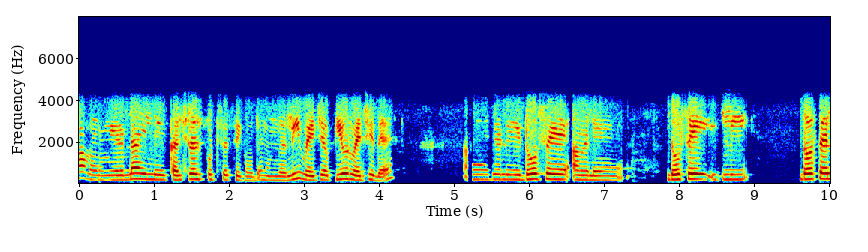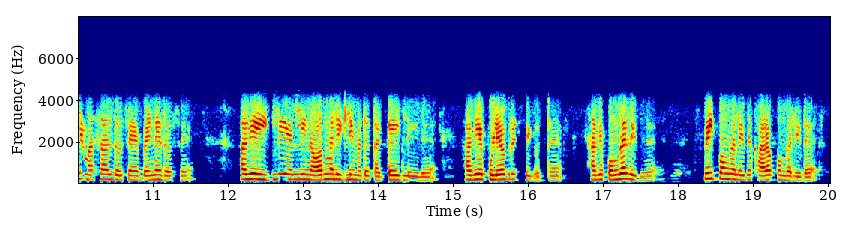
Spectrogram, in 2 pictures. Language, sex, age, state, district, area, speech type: Kannada, female, 18-30, Karnataka, Vijayanagara, rural, conversation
